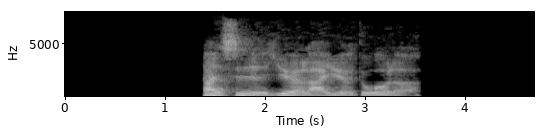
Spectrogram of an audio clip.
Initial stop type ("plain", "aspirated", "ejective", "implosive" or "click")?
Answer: plain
